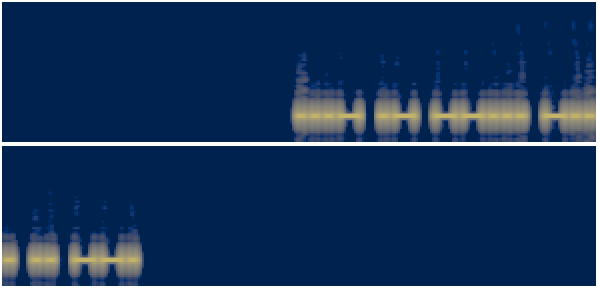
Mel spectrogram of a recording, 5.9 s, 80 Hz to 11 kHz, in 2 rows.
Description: Morse code, heard as a keyed tone, about 36 wpm, 700 Hz. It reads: VA7BIG
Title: DXCC-100 Call Signs - 6 Characters - Repeated 3x - 35wpm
